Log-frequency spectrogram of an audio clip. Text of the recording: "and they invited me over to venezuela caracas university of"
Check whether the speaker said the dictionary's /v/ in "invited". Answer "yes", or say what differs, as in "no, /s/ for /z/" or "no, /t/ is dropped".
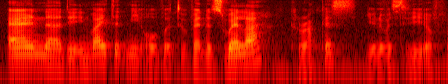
yes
